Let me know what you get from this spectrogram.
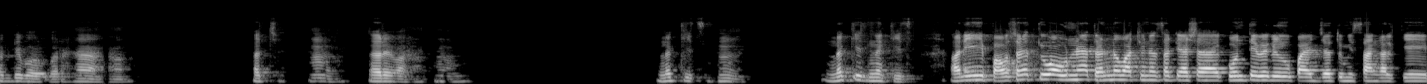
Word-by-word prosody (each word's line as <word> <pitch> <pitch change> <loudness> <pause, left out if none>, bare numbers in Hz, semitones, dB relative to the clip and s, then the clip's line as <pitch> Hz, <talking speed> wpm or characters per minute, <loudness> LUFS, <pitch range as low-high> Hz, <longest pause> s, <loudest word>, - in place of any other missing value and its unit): अगदी 145 +1 -11
बरोबर. 125 -1 -9
हां. 135 -2 -7
हां. 120 0 -19 1.2
अच्छा. 140 0 -12 0.3
हं. 150 -3 -15 0.4
अरे 145 -1 0
वाह! 130 -3 -12 0.3
हं. 130 -1 -24 2.0
नक्कीच. 160 -1 -10 0.2
हं, 150 -1 -12 1.1
नक्कीच, 190 +1 -4
नक्कीच. 135 -6 -8 0.4
आणि 200 +5 +3
पावसाळ्यात 215 +7 +2
किंवा 235 -1 +6
उन्हाळ्यात 220 0 +2
अन्न 200 +2 +2
वाचविण्यासाठी 205 -1 0
अशा 190 0 +4
कोणते 195 +1 +1
वेगळे 195 -1 +3
उपाय 175 -2 +2
आहेत, 170 - -7
जे 165 0 +2
तुम्ही 165 -1 -6
सांगाल 155 0 0
की 160 -1 -3
165 Hz, 120 wpm, -14 LUFS, 145-195 Hz, 2.0 s, किंवा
